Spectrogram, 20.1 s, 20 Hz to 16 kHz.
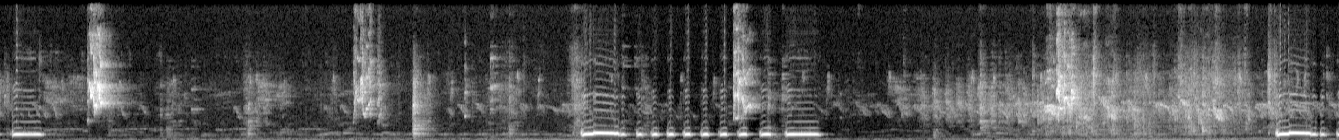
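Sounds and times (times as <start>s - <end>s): dove cooing: 0.0s - 12.5s, 14.0s - 20.0s.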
